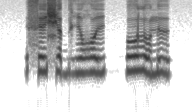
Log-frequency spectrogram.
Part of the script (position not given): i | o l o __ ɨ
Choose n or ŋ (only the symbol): n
